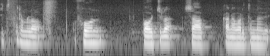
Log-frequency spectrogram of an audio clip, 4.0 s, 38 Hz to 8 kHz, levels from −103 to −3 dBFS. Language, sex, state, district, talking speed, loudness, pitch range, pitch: Telugu, male, Telangana, Mahabubabad, 75 wpm, -18 LUFS, 120-140 Hz, 130 Hz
